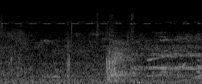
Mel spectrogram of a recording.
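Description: A drawn-out animal call starts suddenly about a second in and is held on a steady pitch, over faint outdoor background.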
